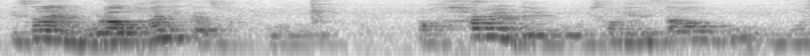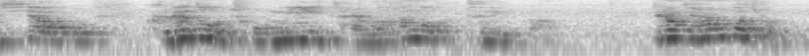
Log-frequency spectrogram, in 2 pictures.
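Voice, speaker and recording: A woman evangelist giving a sermon, telling the story lively and asking the congregation many questions. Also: high voice, moderate pace, a little hiss or hum. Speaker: evangelist preacher. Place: church sanctuary. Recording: very echoey hall, distant mic.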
